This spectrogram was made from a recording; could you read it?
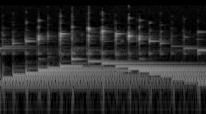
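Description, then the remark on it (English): A thumb piano plays a quick run of plucked, ringing notes that climb in pitch and then move around, each tone sustaining and overlapping the next at a steady, moderate volume, with no talking. “And what is the market for thumb pianos like?”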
